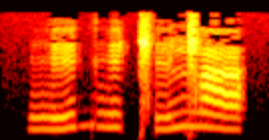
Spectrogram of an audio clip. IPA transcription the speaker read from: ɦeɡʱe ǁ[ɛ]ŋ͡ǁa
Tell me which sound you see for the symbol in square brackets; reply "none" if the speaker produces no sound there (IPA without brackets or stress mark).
ɪ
